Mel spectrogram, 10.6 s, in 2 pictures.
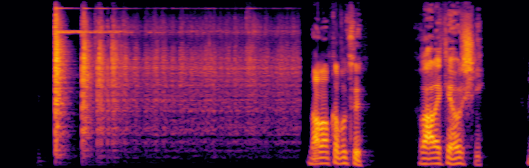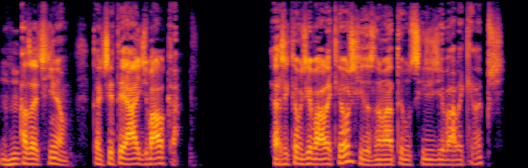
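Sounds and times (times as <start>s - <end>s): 
coin tossed and landing: 0.5s - 3.0s
speech: 3.1s - 7.3s, 8.0s - 10.4s.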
